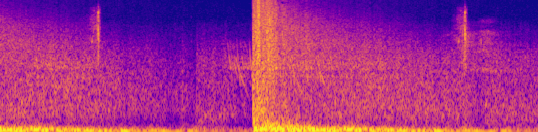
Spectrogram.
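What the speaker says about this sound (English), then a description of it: "Fire with these Stugs." A StuG assault gun in the Steel Panthers wargame fires a single loud cannon shot midway, its boom trailing into a decaying rumble, with faint clicks before and after over low background hum.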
